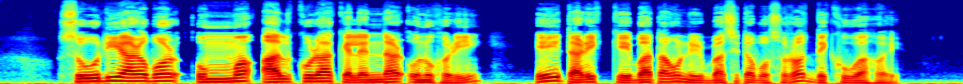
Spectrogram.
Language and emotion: Assamese, neutral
